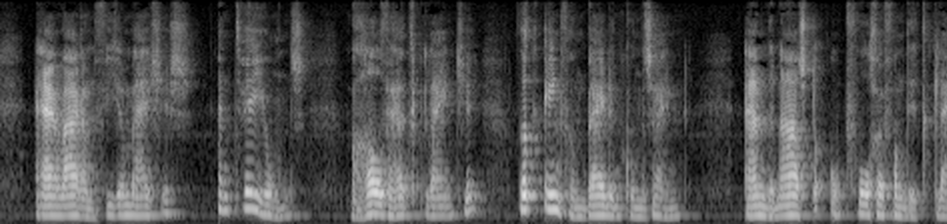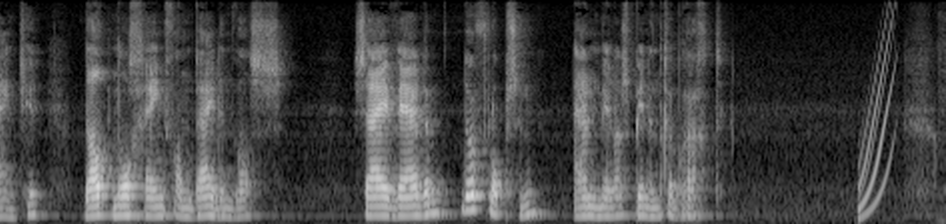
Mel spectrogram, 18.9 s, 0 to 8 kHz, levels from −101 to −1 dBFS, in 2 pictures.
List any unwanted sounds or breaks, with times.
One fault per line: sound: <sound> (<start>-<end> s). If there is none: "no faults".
sound: chirp (18.0-18.5 s)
